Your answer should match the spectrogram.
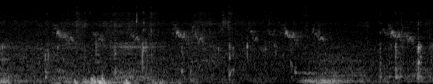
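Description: A pig eating from a trough with its snout buried in the bowl: irregular chomping, snuffling and low grunts, loudest about a second in and again near three seconds.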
